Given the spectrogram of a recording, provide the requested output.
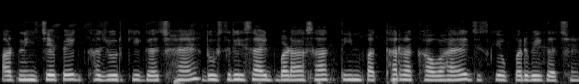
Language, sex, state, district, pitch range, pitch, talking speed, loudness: Hindi, female, Jharkhand, Sahebganj, 205-220 Hz, 210 Hz, 225 wpm, -22 LUFS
